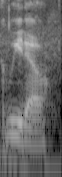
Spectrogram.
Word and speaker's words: Guido: it must be so another guy named Guido who I have pronounced gaido in the past I apologize Guido used to be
